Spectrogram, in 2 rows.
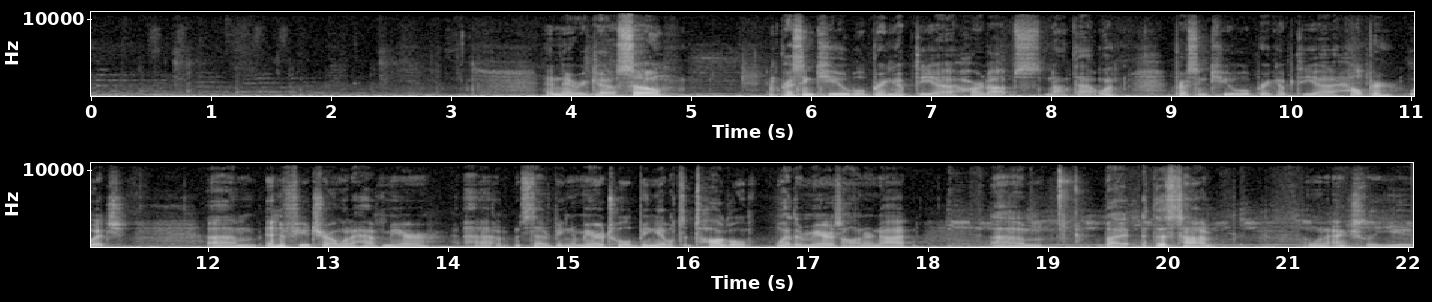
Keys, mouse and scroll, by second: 3.4-6.9 middle drag, 8.2 click, 8.7 q, 16.0 click, 19.1 Escape, 21.6 click, 21.9 q.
